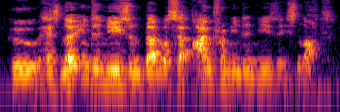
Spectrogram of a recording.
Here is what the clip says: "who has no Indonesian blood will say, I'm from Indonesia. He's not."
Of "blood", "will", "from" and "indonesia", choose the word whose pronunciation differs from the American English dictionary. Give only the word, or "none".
indonesia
